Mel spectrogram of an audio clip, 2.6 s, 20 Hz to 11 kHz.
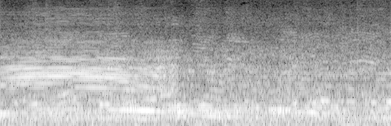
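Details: Sahiwal breed bull calf, about six or seven months old, at a cattle market on 16 March. A bright, strained bawl sweeps slightly downward over about a second, then fades into market murmur and distant voices.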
